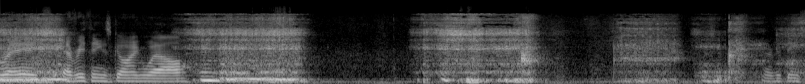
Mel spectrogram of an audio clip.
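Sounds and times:
loud rattling snores: 0.0 - 0.8, 1.8 - 3.2, 4.1 - 5.5, 6.2 - 8.0
speech: 0.7 - 3.1, 4.4 - 5.4, 7.7 - 8.0.

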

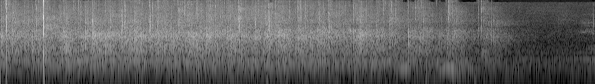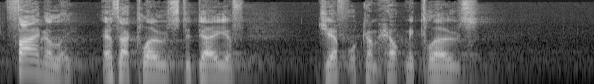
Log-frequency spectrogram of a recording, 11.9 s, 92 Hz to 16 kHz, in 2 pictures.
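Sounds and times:
audience clapping hands: 0.0 - 5.2
speech: 6.1 - 8.5, 9.2 - 10.8.

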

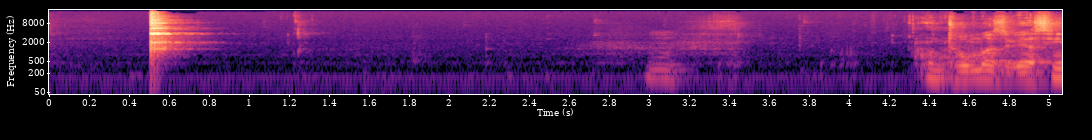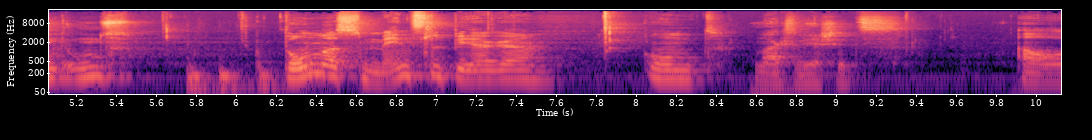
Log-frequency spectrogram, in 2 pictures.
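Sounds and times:
glasses clinking in a toast: 0.5 - 0.9
speech: 3.0 - 3.5, 4.4 - 10.1.

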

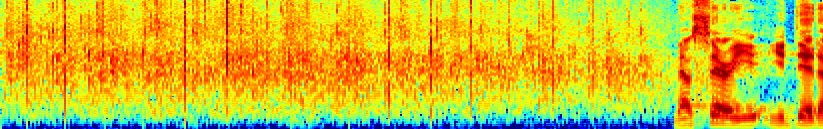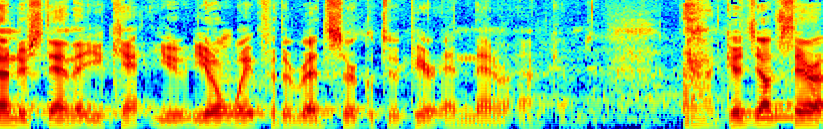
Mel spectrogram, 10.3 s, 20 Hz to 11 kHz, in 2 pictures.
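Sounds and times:
small group applauding: 0.0 - 4.2
speech: 4.2 - 10.2.

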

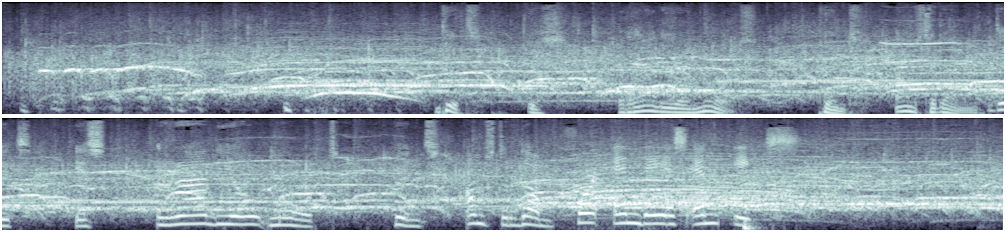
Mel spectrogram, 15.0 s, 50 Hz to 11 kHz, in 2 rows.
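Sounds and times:
audience applause: 0.0 - 15.0
cheering: 0.0 - 15.0
laughter: 0.1 - 1.5
speech: 3.3 - 13.6.

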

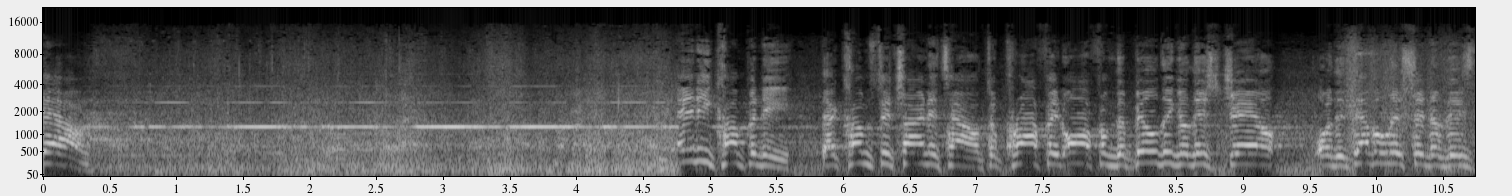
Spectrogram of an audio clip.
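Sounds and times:
truck reversing alarm high-pitched beep: 0.0 - 5.0
noisy outdoor protest crowd in Chinatown: 0.0 - 10.7
truck engine rumbling: 0.2 - 10.7
speech: 5.1 - 10.7.

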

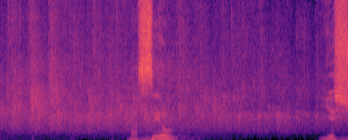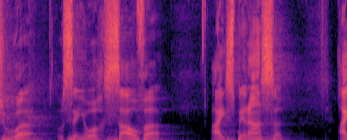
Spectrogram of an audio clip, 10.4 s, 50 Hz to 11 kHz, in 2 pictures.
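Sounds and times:
audience clapping: 0.0 - 5.6
speech: 1.9 - 2.8, 4.8 - 7.7, 8.4 - 9.6, 10.3 - 10.4.

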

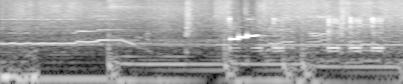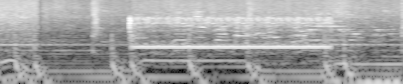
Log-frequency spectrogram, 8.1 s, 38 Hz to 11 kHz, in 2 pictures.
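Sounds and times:
low rhythmic musical backing: 0.0 - 8.0
phone number dialed with touch-tone beeps: 2.3 - 3.9, 5.4 - 7.3.

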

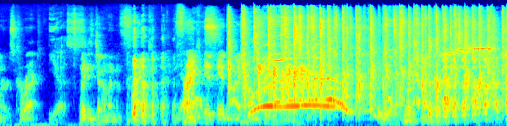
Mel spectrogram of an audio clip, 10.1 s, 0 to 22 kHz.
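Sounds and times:
speech: 0.2 - 10.1
laughter: 2.6 - 3.6, 7.2 - 10.1
crowd applauding: 4.6 - 10.1
voices whooping and calling out: 5.0 - 10.1.

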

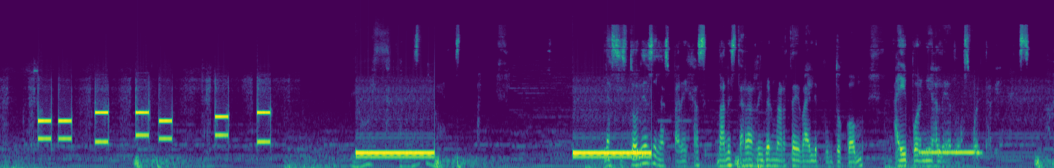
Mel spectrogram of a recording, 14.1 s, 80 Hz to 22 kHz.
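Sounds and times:
telephone keypad dialing tones as a phone call is placed: 0.5 - 2.3, 4.9 - 5.8, 7.7 - 8.7, 12.4 - 13.2
steady telephone tone: 4.8 - 5.8, 7.7 - 8.7, 12.3 - 13.2
speech: 8.4 - 13.9.

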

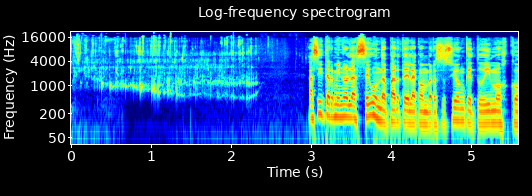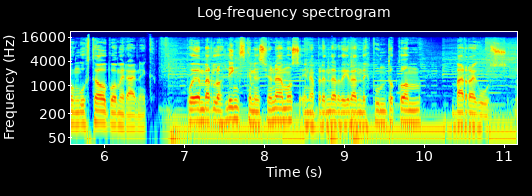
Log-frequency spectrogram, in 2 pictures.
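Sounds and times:
water pouring into a glass: 0.0 - 2.9
speech: 3.0 - 11.1.

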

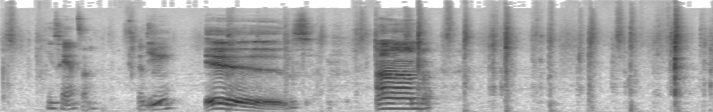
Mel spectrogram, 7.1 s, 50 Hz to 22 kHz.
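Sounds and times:
speech: 0.5 - 4.6
deck of cards being shuffled: 3.1 - 7.1.

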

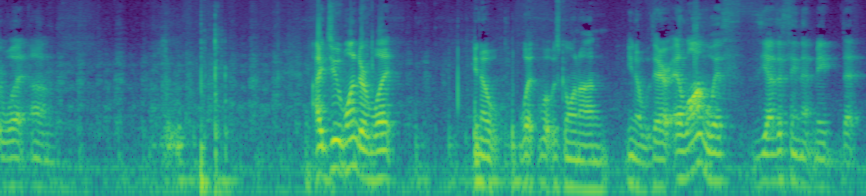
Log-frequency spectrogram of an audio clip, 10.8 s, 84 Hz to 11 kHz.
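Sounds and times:
dog panting heavily: 0.0 - 6.9
speech: 0.1 - 0.8, 2.0 - 2.6, 3.8 - 5.0, 5.9 - 10.8.

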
